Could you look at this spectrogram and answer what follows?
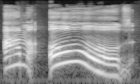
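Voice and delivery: loud, high comic outburst; exasperated protest. Acted. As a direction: protest it with a big swoop on OLD. Mock protest at pop song request.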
